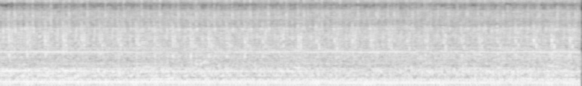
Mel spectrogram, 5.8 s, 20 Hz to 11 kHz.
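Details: 2009 BMW 335xi N54, injectors replaced three years ago with index 12, idling slightly rough, no codes: quick light ticking over lumpy idle, unlike the familiar N54 tick; owner suspects a bad injector, cause unclear.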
